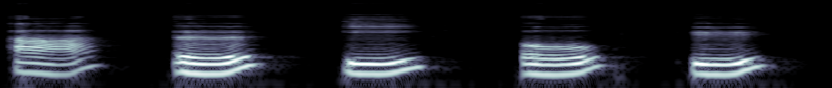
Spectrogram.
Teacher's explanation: the sounds shorter, less rounded than in English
